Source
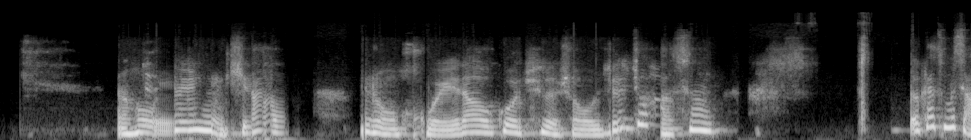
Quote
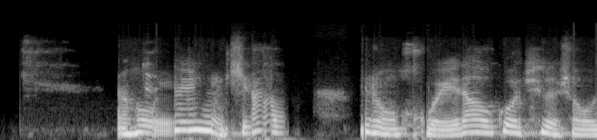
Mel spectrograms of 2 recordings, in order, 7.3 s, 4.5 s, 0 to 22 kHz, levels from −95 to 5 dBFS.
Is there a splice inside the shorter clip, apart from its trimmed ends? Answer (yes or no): no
